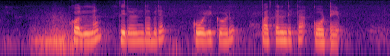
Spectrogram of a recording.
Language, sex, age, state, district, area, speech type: Malayalam, female, 30-45, Kerala, Kollam, rural, spontaneous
